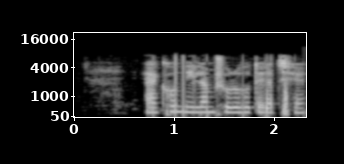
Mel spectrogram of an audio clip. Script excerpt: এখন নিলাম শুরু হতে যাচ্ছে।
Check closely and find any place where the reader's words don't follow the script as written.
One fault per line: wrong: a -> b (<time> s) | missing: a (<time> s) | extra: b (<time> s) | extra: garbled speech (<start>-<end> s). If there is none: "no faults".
no faults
